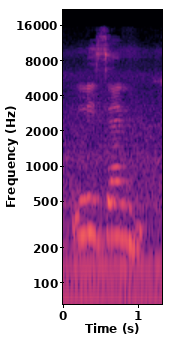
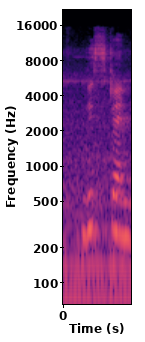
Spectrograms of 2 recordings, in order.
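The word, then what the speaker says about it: listen: इनमें देखिए एस के बाद में टी है, सो ये टी साइलेंट है। क्रिस्टमस नहीं कहनी चाहिए, क्रिसमस। लिजन, लिस्टन नहीं है, लिजन।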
